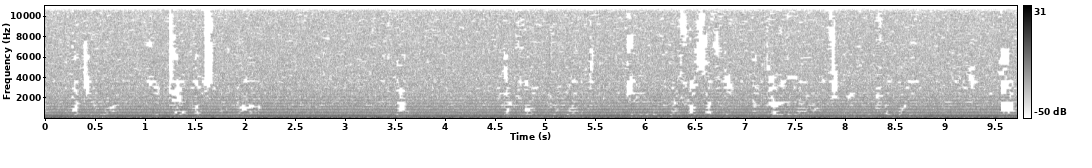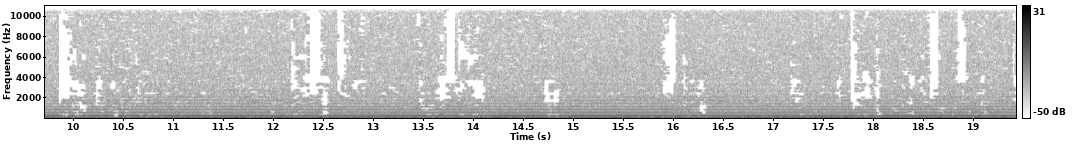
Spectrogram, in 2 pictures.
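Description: Steady electrical hum, a constant buzzing tone with evenly spaced overtones, over a background hiss; no speech is heard.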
